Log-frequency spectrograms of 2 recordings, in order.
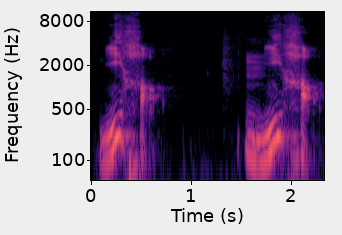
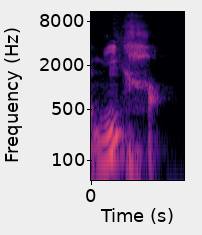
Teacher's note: So I guess the most common problem with this is that people don't go high enough. So make sure you go 你, go all the way up to first tone level.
